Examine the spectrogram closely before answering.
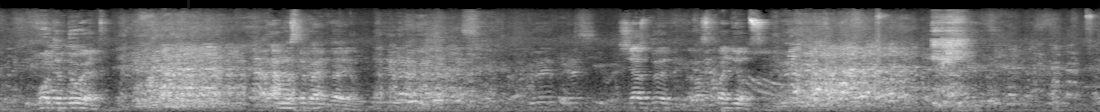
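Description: An audience laughs loudly in bursts.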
